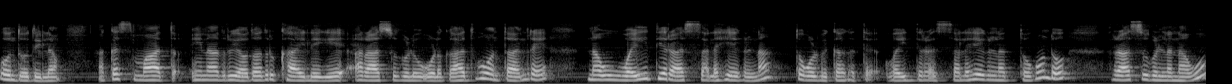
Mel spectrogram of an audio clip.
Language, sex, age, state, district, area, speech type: Kannada, female, 30-45, Karnataka, Mandya, rural, spontaneous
